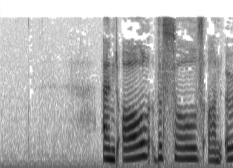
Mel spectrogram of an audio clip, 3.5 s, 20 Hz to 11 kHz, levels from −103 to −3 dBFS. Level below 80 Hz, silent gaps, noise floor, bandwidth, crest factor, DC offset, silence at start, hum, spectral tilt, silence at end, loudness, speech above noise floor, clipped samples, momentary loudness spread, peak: -48 dBFS; none; -46 dBFS; 8 kHz; 16 dB; under 0.1%; 1.55 s; none; -5.5 dB/octave; 0 s; -17 LUFS; 31 dB; under 0.1%; 8 LU; -2 dBFS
